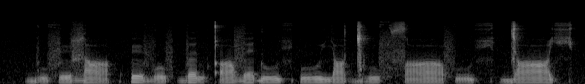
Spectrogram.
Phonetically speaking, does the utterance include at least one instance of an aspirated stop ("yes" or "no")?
no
